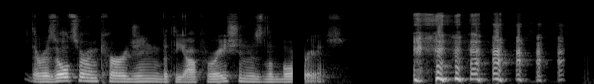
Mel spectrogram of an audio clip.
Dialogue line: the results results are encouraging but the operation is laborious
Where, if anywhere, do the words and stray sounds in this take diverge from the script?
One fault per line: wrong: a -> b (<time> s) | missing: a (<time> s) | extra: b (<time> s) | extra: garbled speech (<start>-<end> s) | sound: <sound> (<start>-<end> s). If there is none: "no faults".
missing: results (0.8 s)
sound: dropout (2.9-3.1 s)
sound: laugh (4.1-5.7 s)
